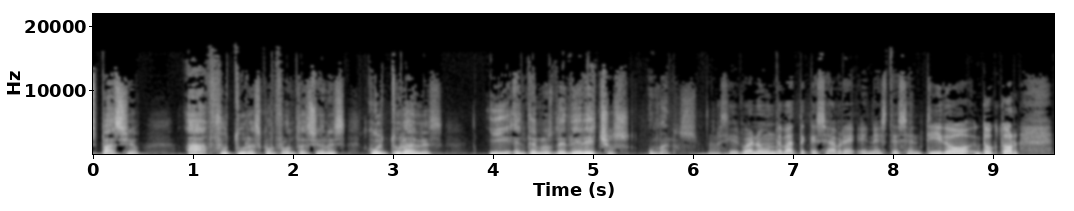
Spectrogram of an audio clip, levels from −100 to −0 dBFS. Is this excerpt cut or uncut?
cut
